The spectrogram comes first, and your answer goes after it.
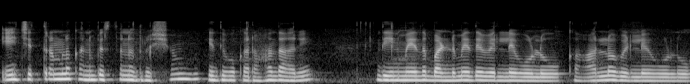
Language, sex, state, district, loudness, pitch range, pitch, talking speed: Telugu, female, Andhra Pradesh, Guntur, -14 LUFS, 180-215 Hz, 195 Hz, 150 wpm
